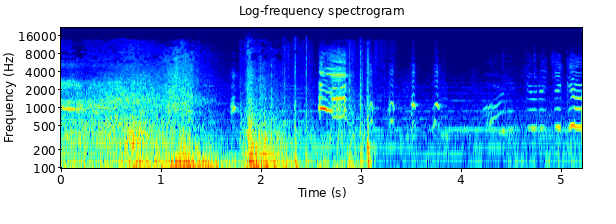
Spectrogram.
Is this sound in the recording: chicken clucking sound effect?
yes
